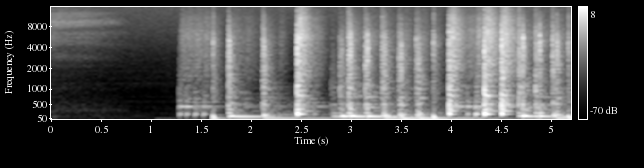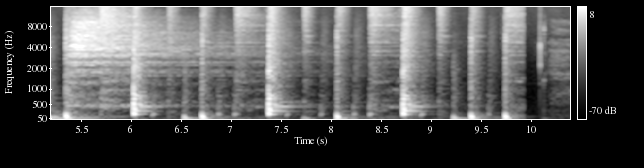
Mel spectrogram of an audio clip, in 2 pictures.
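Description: Recorded drum kit with kick, snare, hi-hats and cymbals, and low notes underneath, played back as a song intro from unprocessed multitrack drum recordings, without mix presets; it sounds not as nice. It starts about a second in, with a cymbal crash washing out about halfway through.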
